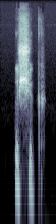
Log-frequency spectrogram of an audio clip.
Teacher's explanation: Let's take a look at the last vowel of the word, which is I. Is a back unrounded one here.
